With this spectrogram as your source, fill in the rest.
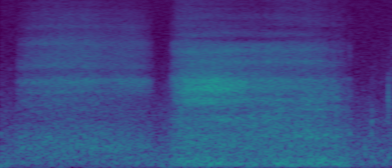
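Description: A yoga instructor's breathing during a slow flow class: a long, steady inhale, a brief pause, then a louder, fuller breath that tapers off. Close and airy, with no talking.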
